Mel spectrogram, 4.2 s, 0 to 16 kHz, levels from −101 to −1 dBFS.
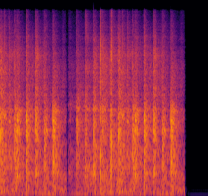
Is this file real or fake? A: fake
